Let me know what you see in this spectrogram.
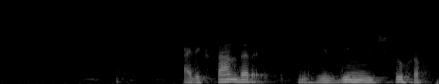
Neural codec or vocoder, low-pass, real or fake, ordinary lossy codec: none; 7.2 kHz; real; Opus, 24 kbps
